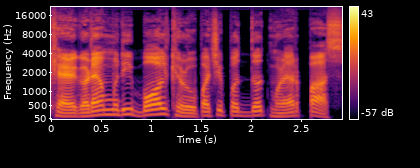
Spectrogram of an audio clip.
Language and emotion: Goan Konkani, neutral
